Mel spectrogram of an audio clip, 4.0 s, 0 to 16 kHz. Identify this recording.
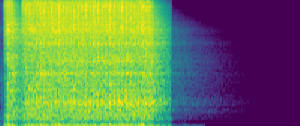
Estlack pneumatic rattly 1
pneumatic drill with rattling sounds
hydraulic, machinery, robot, pneumatic, mech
